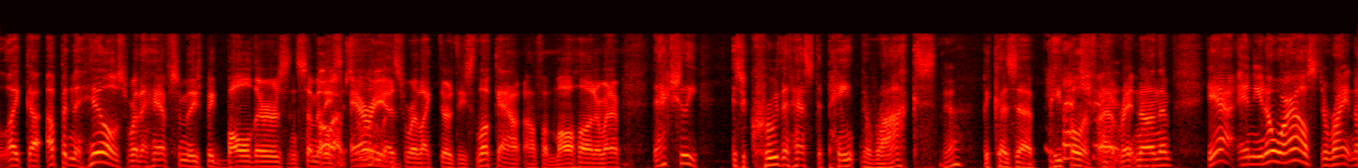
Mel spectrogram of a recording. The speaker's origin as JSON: {"language": "English", "town": "Manchester", "region": "North West England", "country": "United Kingdom", "tie": "born or raised there", "said": "But born and bred in Manchester."}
